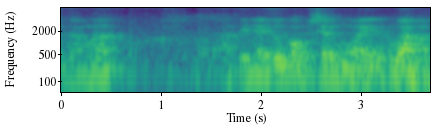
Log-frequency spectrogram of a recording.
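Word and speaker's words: gamma: e kali Delta nah ini dibacanya GMA ya di bacanya Gama artinya itu koefisien muai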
